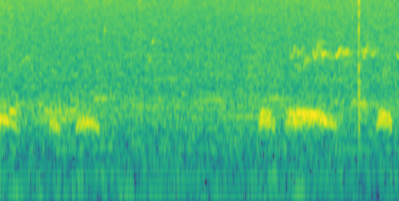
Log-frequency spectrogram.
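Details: Spotted dove, young and black-eyed, giving its intense bowing coo. A few low, mellow coos come early, then a pause, then another short burst of coos. A sharp click sounds near the end.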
